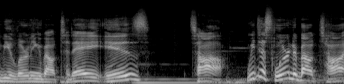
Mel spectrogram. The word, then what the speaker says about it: 字: we're going to be learning about today is ta we just learned about taw in the last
